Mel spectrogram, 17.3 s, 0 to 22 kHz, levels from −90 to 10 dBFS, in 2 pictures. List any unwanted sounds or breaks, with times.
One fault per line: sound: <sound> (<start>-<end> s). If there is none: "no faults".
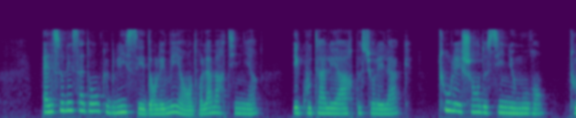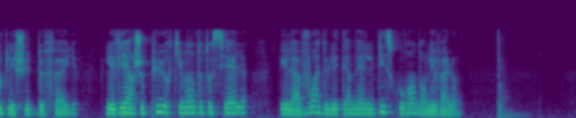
sound: thud (16.1-16.6 s)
